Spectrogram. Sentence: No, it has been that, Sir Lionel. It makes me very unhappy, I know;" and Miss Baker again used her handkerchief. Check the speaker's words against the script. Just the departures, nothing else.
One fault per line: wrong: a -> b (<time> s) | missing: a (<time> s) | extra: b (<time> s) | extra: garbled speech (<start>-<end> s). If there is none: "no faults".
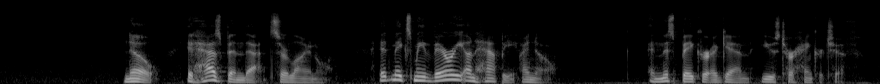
no faults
